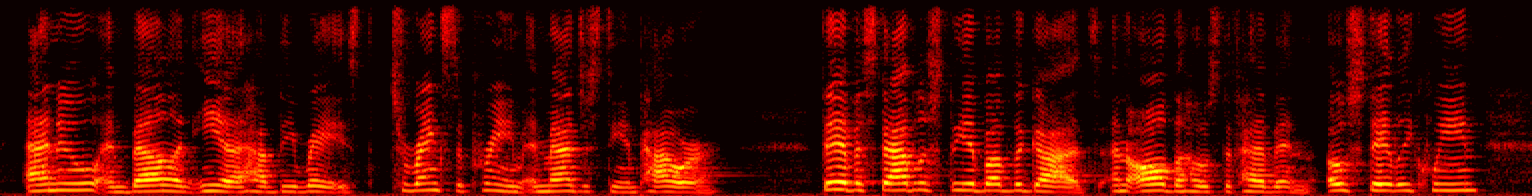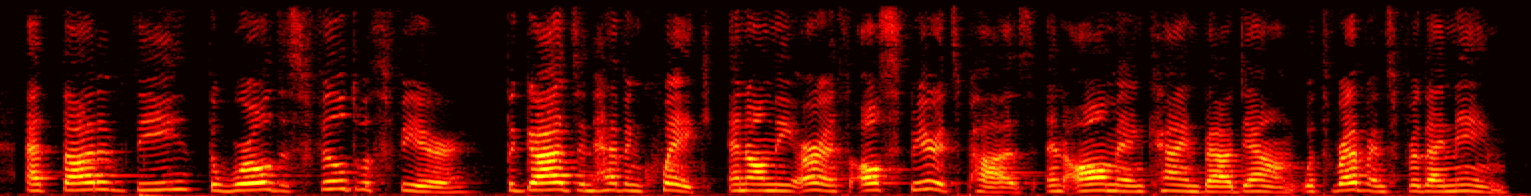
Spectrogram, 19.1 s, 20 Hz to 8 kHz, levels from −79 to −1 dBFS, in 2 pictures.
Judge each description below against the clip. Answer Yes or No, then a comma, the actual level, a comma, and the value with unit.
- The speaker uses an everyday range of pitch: Yes, average, 3.7 semitones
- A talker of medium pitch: No, very high, 250 Hz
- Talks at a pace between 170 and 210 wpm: Yes, average, 195 wpm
